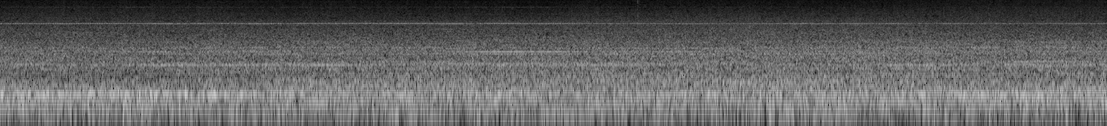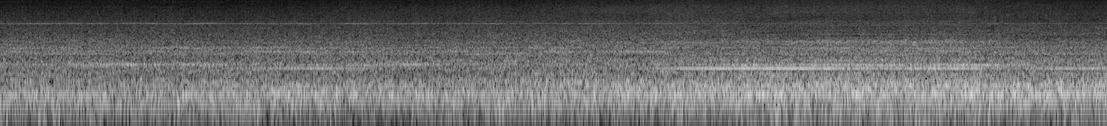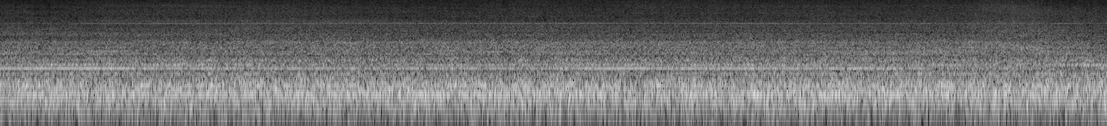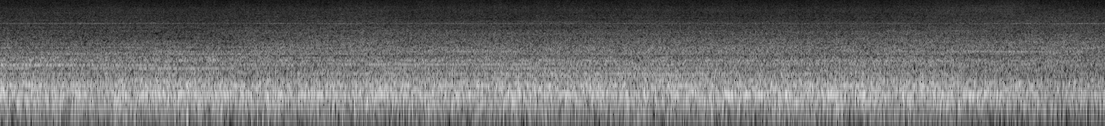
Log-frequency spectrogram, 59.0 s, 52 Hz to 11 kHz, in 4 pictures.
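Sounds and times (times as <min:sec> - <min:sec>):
high constant whine: 0:00.0 - 0:59.0
machinery drone: 0:00.0 - 0:59.0.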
